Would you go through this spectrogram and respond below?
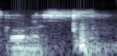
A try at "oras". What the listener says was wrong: H. No, H is silent. Always in Spanish, the H is always silent. That's why you've got the word, but you don't use H. you remove the H.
